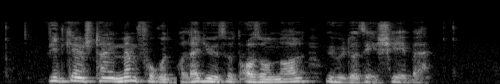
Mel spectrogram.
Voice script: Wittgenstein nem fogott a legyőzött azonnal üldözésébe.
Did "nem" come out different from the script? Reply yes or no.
no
